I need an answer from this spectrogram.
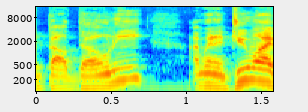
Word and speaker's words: Baldoni: get that pronunciation wrong I've been told by a number of people that have watched my videos that when I say Balon it's really Boni I'm going to do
